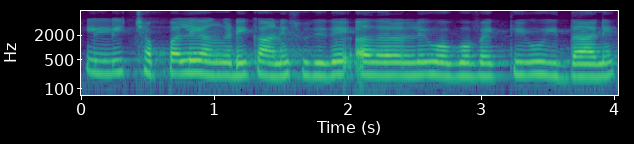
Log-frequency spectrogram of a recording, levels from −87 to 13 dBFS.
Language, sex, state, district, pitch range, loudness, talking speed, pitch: Kannada, female, Karnataka, Koppal, 215-235 Hz, -15 LUFS, 120 wpm, 220 Hz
